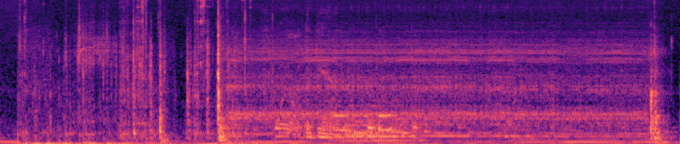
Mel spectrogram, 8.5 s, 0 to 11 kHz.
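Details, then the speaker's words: 1987 Pontiac Trans Am GTA power antenna after repair: steady electric motor hum runs evenly about five seconds with no grinding or catching; the mast travels smoothly. "the antenna works perfect. I would think it'll be a long-term fix, but I'll let you guys know more in the future."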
